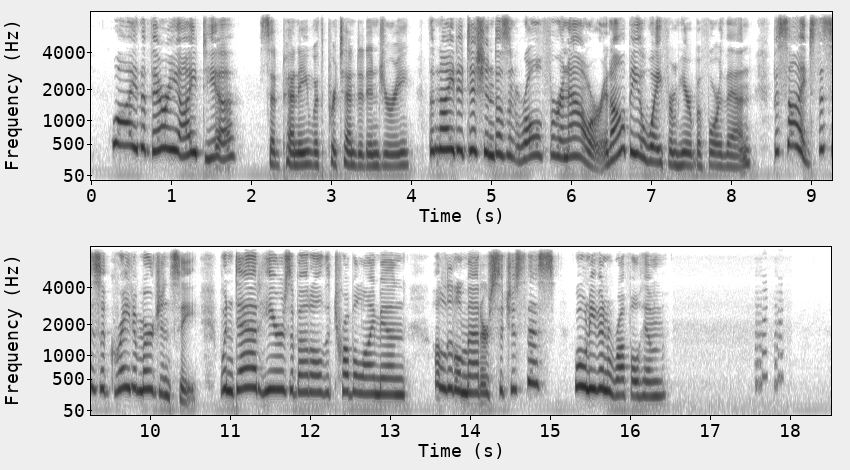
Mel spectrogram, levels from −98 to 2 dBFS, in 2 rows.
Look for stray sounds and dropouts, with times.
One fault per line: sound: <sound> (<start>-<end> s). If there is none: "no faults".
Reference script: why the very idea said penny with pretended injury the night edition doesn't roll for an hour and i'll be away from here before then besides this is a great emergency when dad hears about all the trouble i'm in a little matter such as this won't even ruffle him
sound: laugh (17.6-17.9 s)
